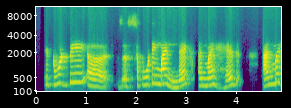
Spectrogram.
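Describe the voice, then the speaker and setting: A woman's high-pitched voice, lively in intonation, at a fairly slow pace. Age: 60s. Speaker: teacher, quiz participant. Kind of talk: casual quiz answer.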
